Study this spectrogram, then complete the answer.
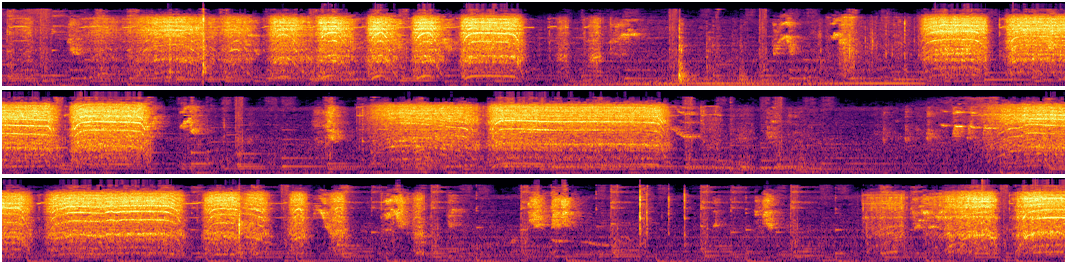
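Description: A power drill bores screw holes into wood for a DIY camping cooler stand, roaring in several loud bursts separated by brief pauses, with no voices.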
